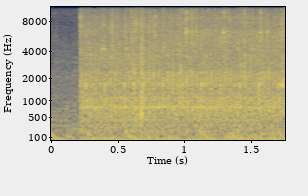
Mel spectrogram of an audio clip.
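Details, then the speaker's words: 2013 Hyundai Avante (MD) CRDi 16-valve diesel, about 170,000 km, idling: a thin steady whine over the clatter from the front accessory belt and bearing area. The belt is badly cracked and suspected as the cause; a fluid leak was also seen. "겉벨트 소음이 많이 나는데 앞에 벨트하고 베어링 쪽에 소음이 많이 나니까 부품 탈거하면서 확인하고 교체할 거 교체해주고 해야 돼."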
